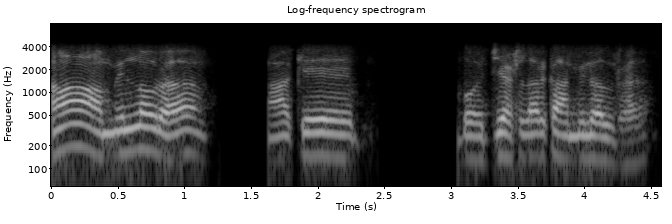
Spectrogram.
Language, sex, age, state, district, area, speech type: Maithili, male, 18-30, Bihar, Supaul, rural, conversation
